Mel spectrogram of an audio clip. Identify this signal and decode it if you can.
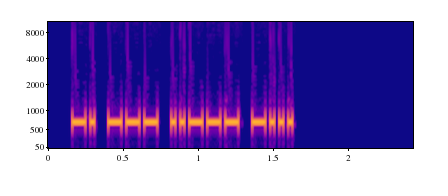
Morse code, heard as a keyed tone, about 40 wpm, 700 Hz. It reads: NO2B
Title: USA Call Signs - 4 Characters - Repeated 3x - 40wpm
